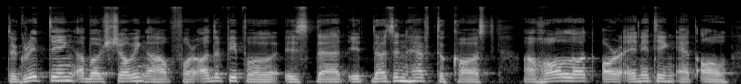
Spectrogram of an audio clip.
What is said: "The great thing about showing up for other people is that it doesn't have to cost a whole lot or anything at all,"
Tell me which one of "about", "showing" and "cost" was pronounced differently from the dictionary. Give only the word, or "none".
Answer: none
